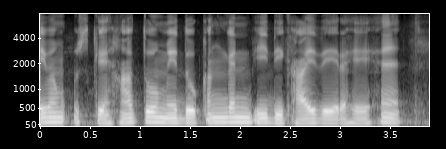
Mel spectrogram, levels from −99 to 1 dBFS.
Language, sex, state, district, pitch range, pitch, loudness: Hindi, male, Jharkhand, Ranchi, 105-125 Hz, 115 Hz, -15 LUFS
